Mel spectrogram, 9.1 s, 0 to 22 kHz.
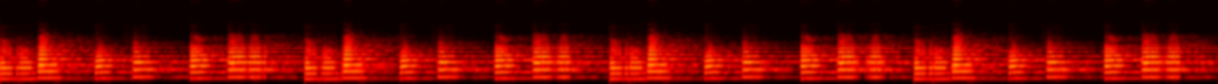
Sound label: D#maj 105BPM Sax, Music Loops; 99Sounds; Monosounds; PANDORA BOX!; Miami Beach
